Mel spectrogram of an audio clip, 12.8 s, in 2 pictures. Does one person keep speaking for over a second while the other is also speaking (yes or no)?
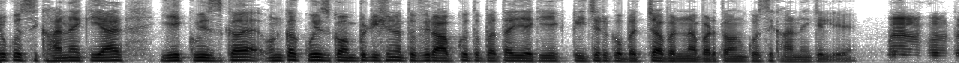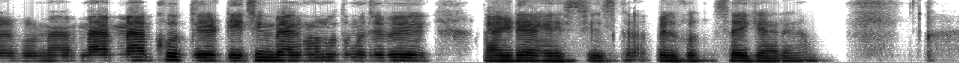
no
